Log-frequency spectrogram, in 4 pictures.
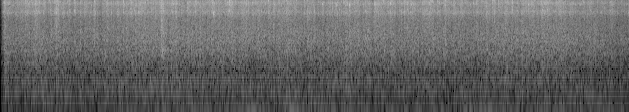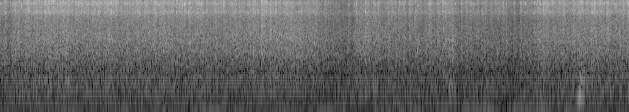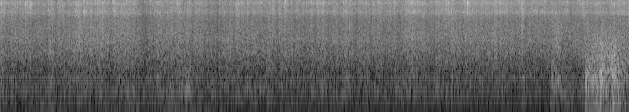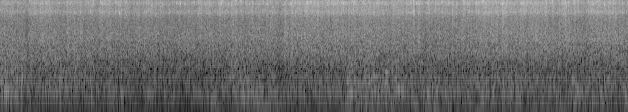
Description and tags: Rain inroom
field-recording, roof, rain, in-room, under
